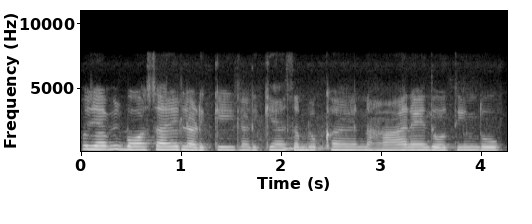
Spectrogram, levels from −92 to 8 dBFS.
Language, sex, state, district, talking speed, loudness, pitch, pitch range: Hindi, female, Uttar Pradesh, Lucknow, 195 wpm, -15 LUFS, 215 Hz, 210-230 Hz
